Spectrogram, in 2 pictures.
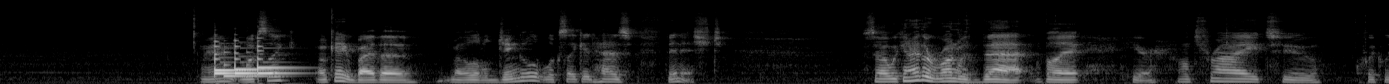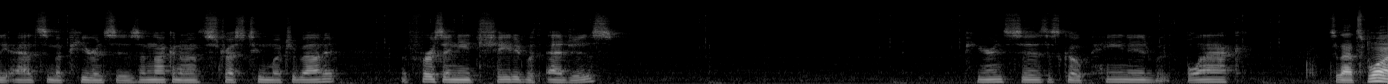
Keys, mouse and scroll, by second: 9.5 click, 10.4 click, 11.7-12.1 scroll down 2, 12.1 scroll up 1, 12.2 scroll down 1, 13.5 click, 14.4 click, 17.6 click, 18.2 click, 18.4 click, 18.6 scroll up 1, 18.9-19.5 scroll down 1, 19.5 click, 19.7 click, 20.8 click, 22.6 click, 23.4 click, 24.3 click, 25.0 click, 26.2 click, 26.5 click.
